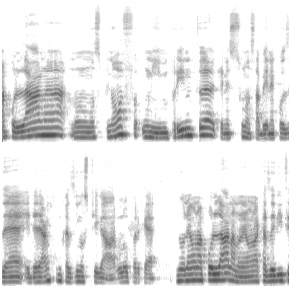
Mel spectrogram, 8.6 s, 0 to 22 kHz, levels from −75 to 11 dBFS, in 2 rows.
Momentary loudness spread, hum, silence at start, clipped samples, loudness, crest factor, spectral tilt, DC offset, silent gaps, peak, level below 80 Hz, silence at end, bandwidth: 10 LU; none; 0 s; under 0.1%; -25 LUFS; 16 dB; -6 dB/octave; under 0.1%; none; -8 dBFS; -72 dBFS; 0 s; 18.5 kHz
